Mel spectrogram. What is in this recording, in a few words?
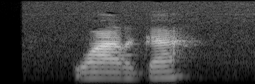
"warga", Mooré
